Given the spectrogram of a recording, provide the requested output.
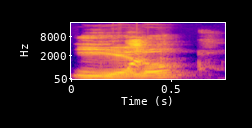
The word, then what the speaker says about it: hielo: And then H, as we mentioned, is silent. Hielo, historia.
